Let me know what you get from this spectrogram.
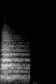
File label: CAR-FX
